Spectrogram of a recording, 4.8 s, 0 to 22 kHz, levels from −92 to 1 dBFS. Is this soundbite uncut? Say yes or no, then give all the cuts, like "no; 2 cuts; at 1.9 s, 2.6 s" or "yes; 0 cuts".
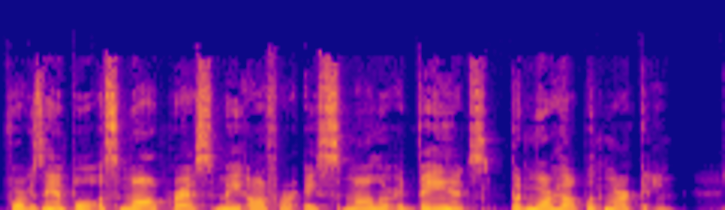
no; 1 cut; at 3.3 s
